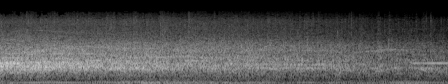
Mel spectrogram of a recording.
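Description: Arena crowd applauding a just-finished horizontal bar routine, loudest at the start and slowly dying away.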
